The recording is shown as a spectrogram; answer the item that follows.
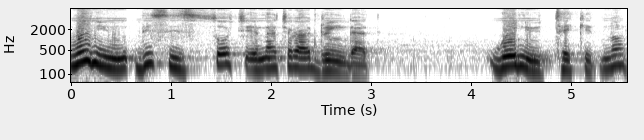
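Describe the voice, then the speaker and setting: Speaking at a very slow pace, a man with a Nigerian accent uses a fairly high pitch with very wide pitch swings. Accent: Nigerian Igbo English. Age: 80s+. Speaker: author, retired educator. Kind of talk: TV interview.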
